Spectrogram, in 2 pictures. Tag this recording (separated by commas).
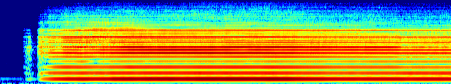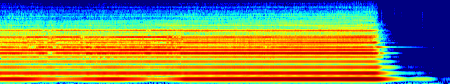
Music, Musical instrument, Bowed string instrument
